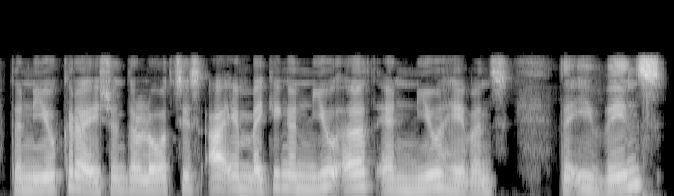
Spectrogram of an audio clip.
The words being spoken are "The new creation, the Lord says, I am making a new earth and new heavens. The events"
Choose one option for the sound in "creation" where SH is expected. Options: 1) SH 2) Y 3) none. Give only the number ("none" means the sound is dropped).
1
